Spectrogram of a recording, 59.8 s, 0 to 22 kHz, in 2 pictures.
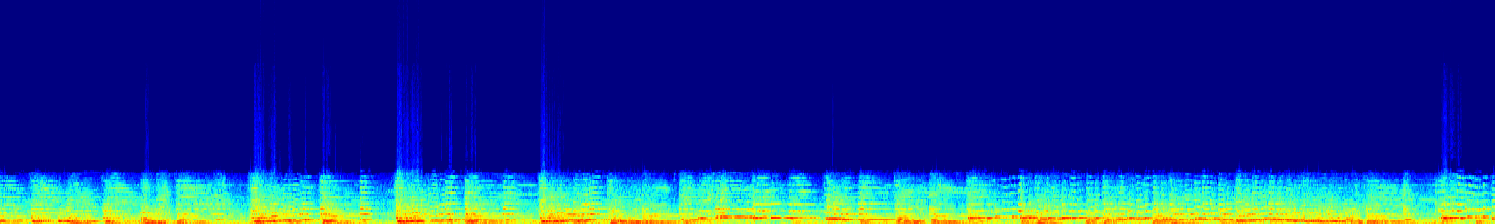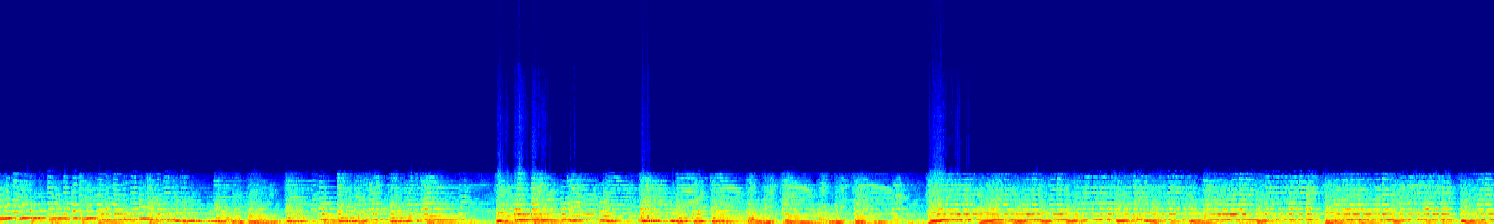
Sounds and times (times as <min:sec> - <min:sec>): Plucked string instrument: 0:00.0 - 0:59.7.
